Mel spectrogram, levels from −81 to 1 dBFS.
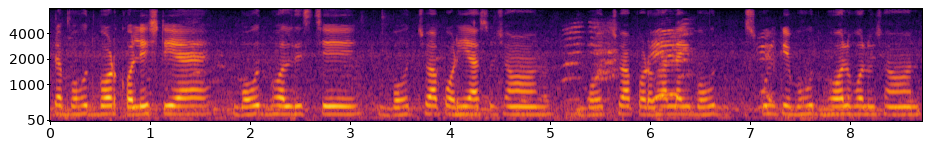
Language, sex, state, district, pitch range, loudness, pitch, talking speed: Odia, female, Odisha, Sambalpur, 205-215 Hz, -17 LUFS, 210 Hz, 150 wpm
